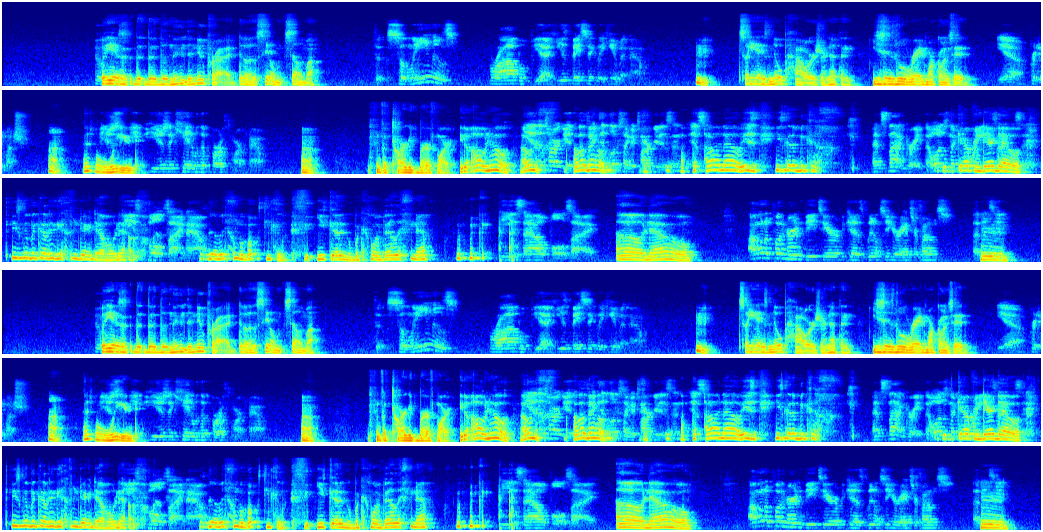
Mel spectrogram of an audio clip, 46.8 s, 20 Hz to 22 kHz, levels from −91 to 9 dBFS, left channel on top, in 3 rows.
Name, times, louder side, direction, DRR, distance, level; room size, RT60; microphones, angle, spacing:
voice 1, 1.5-4.7 10.4-10.6 11.1-12.7 13.1-14.5 16.3-16.5 16.8-17.6 20.1-20.3 21.1-23.7 24.2-24.7 25.2-25.3 25.9-28.4 29.9-31.1 31.3-33.3 34.1-37.6 38.0-38.4 40.4-41.5 45.8-46.2, right 1 dB, 25° right, 10 dB, 0.5 m, -21 dB
voice 2, 5.6-6.8 7.3-9.6 14.9-16.0 17.0-19.5 23.4-26.2 26.7-26.9 28.6-31.1 33.0-34.2 38.6-40.1 42.0-42.1 42.4-45.4 45.7-46.2, left 1 dB, ahead, -4 dB, 6.3 m, -42 dB
12.5 x 10.0 x 3.0 m, 0.28 s
head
